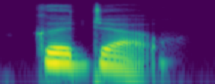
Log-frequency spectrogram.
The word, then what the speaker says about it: Godot: it pronounced Godot, with the emphasis right on that first syllable. And that immediately makes you think they're waiting for, well, God, right? But Samuel Beckett, who wrote the play in French first, he pronounced it Godot, stressing the end.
